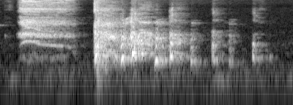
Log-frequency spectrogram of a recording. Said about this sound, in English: I'm sorry. I have to cough.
